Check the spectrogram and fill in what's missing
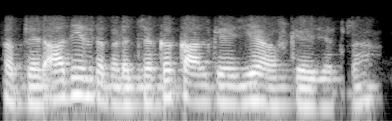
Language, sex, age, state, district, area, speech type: Telugu, male, 18-30, Andhra Pradesh, Krishna, urban, conversation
